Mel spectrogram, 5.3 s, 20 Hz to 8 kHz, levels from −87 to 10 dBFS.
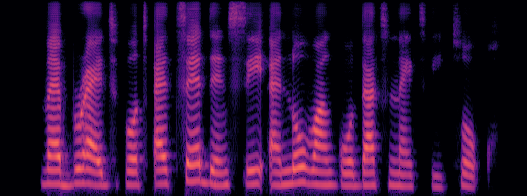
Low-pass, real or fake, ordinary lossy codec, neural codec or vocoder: none; fake; none; codec, 16 kHz, about 1 kbps, DyCAST, with the encoder's durations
